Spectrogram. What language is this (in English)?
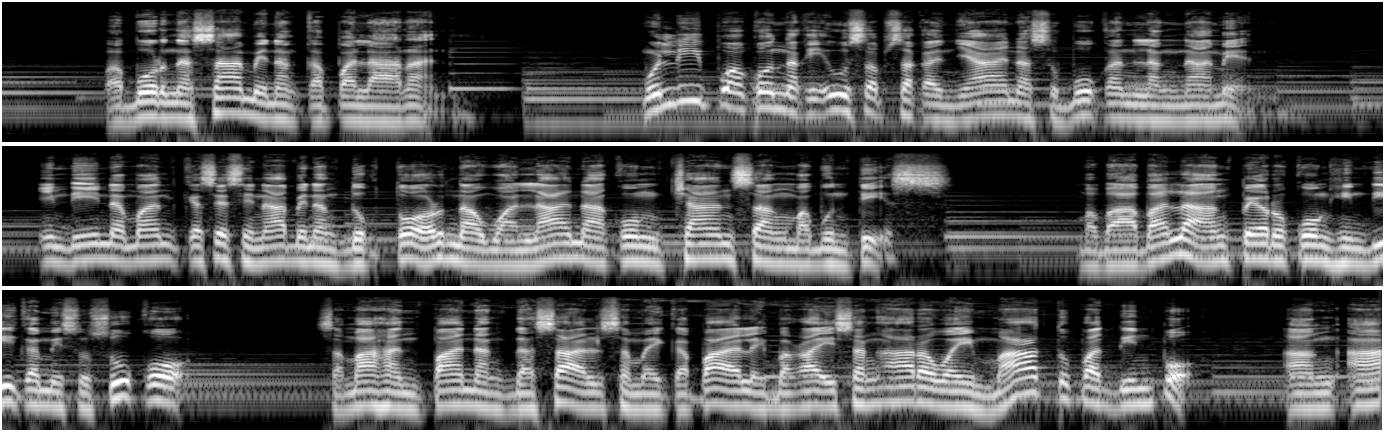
Filipino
